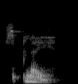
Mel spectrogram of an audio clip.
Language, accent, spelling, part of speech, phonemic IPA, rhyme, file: English, Southern England, splay, verb / adjective / adverb / noun, /spleɪ/, -eɪ, LL-Q1860 (eng)-splay.wav
- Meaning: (verb) 1. To spread, spread apart, or spread out (something); to expand 2. To construct a bevel or slope on (something, such as the frame or jamb of a door or window); to bevel, to slant, to slope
